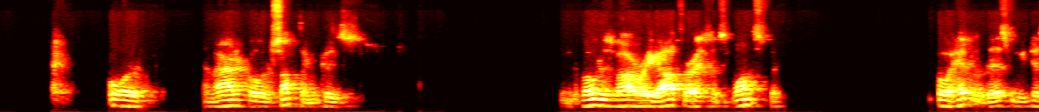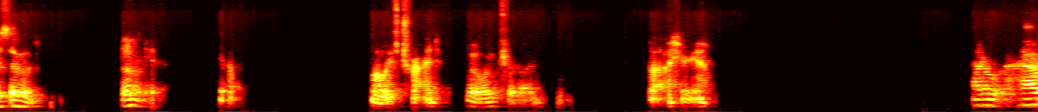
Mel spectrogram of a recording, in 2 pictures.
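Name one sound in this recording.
An elderly man speaks calmly, with pauses.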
